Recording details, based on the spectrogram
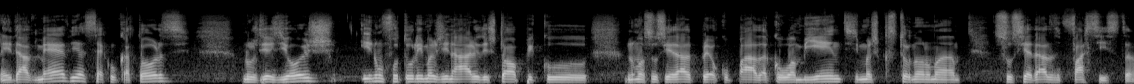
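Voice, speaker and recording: A man with a European Portuguese accent talks at a moderate pace. His medium-pitched voice keeps fairly even intonation. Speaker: film director. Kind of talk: interview. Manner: halting.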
